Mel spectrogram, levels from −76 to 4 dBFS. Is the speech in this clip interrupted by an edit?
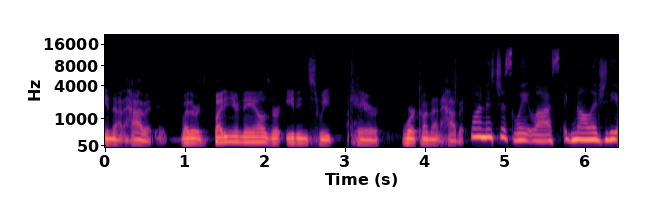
yes; 2 cuts; at 3.1 s, 5.1 s

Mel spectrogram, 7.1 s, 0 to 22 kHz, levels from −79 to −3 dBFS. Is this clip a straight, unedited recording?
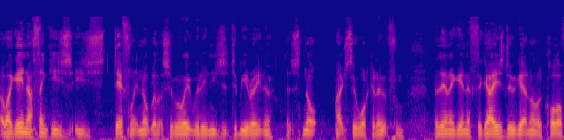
yes; 0 cuts

